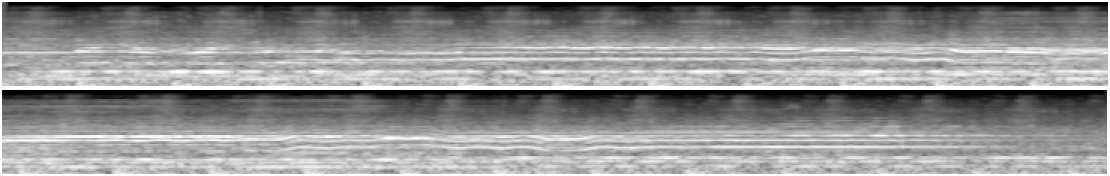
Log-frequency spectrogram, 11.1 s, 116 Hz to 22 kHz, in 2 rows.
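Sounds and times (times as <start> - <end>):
person singing call to prayer: 0.0 - 10.6
low rumble: 0.0 - 11.0.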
